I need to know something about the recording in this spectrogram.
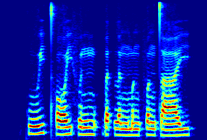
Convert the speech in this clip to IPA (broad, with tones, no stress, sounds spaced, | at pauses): k uː˨˥ j t̪ʰ ɔː˨˥ j f ɵ˨˧ n m ʊ˨˥ k̚ w ɐ˨ t̚ l ɐ˨ ŋ m ɐ˨ ŋ f ɐ˨ ŋ t̪ aː˨˧ j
